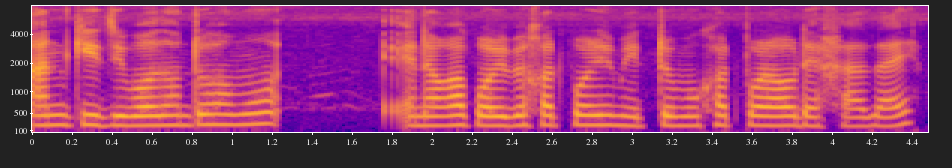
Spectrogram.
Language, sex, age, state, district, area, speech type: Assamese, female, 18-30, Assam, Dhemaji, rural, spontaneous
